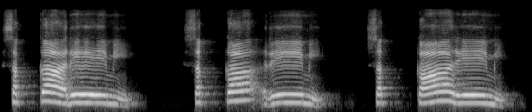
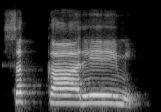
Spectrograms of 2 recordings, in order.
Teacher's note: क्योंकि स पर दबाव आएगा, डबल क है पीछे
